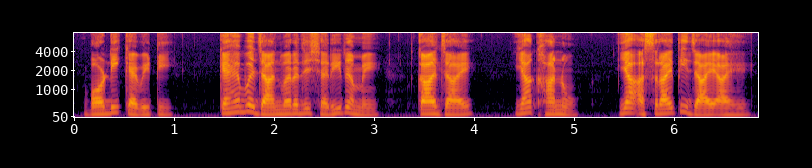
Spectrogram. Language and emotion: Sindhi, neutral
